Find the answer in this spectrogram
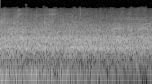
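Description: Stadium crowd noise: a steady hubbub of many voices after a batsman hits a six.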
